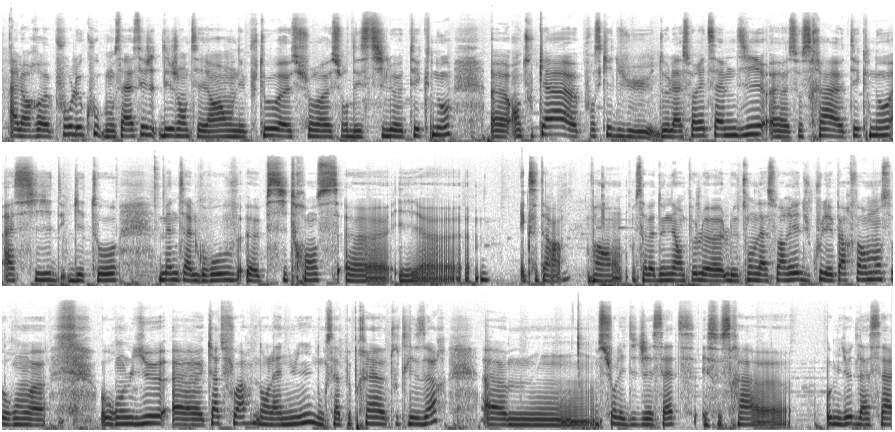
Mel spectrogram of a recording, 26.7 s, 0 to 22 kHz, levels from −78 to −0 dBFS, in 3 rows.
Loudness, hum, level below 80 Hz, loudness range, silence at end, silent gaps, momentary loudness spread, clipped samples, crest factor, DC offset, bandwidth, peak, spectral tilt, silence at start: -16 LUFS; none; -36 dBFS; 1 LU; 0 s; none; 4 LU; under 0.1%; 16 dB; under 0.1%; 16.5 kHz; 0 dBFS; -4.5 dB/octave; 0 s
